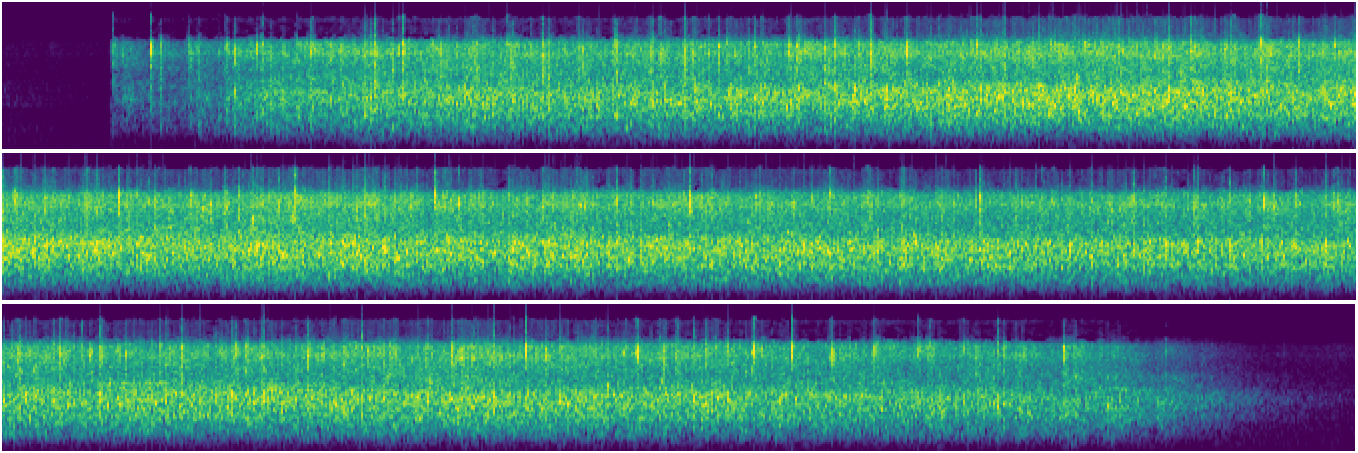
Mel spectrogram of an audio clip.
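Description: A large congregation applauding: the clapping starts abruptly about a second in, holds steady for nearly half a minute and dies away near the end. It is the assent given to the candidate's election in the ordination rite.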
